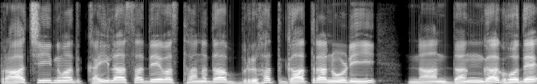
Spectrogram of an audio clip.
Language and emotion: Kannada, surprised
